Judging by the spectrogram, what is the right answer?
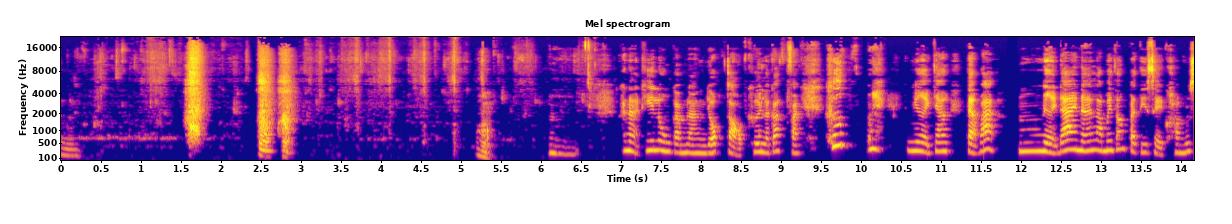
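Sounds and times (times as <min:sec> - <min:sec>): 
speech: 0:00.0 - 0:00.6, 0:05.2 - 0:05.4, 0:07.3 - 0:14.1
person blowing nose: 0:01.1 - 0:01.8, 0:02.5 - 0:04.6.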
